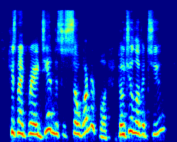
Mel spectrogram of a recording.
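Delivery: words tumbling out fast with excitement. Showing how a presenter sounds when rushing: talking too fast, excited. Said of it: "You talk so fast 'cause you're so excited".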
